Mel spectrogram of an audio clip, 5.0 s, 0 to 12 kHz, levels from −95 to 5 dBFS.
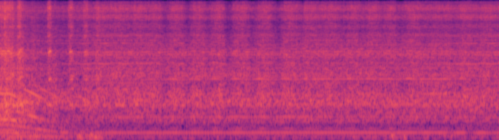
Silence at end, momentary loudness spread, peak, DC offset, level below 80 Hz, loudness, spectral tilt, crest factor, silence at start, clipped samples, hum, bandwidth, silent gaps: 0 s; 2 LU; -2 dBFS; under 0.1%; -48 dBFS; -23 LUFS; -1 dB/octave; 22 dB; 0 s; under 0.1%; none; 12 kHz; none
